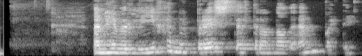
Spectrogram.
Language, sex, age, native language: Icelandic, female, 40-49, Icelandic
